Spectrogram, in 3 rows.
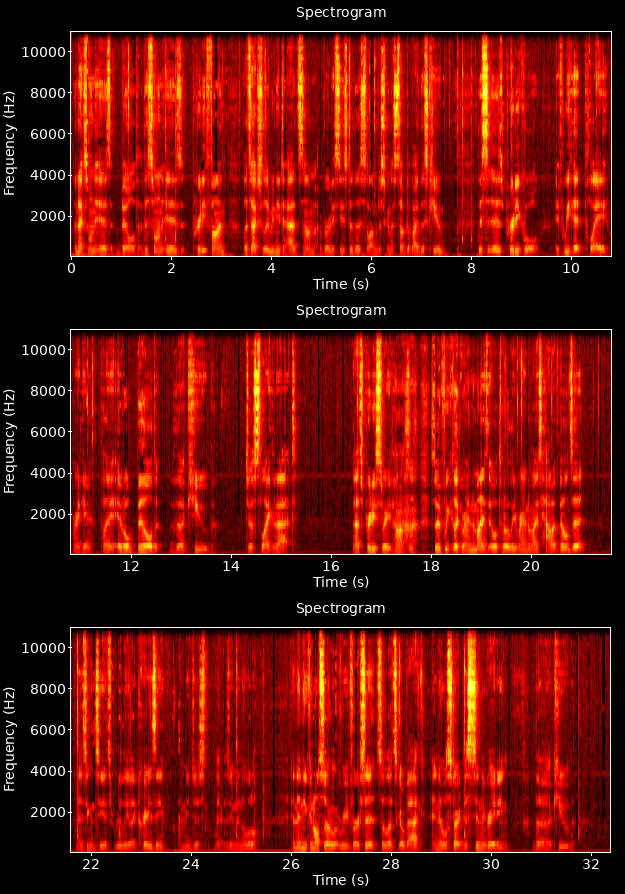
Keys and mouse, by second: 0.4 click, 3.2 Tab, 3.2-4.4 drag, 4.4 w, 6.0 w, 6.5 w, 7.5 Tab, 16.7-20.9 drag, 21.9-22.6 middle drag, 23.3 KP_Enter, 23.8 KP_Decimal, 29.6-31.6 middle drag, 32.2-32.3 middle drag.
